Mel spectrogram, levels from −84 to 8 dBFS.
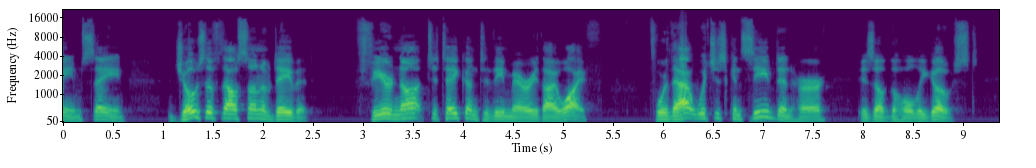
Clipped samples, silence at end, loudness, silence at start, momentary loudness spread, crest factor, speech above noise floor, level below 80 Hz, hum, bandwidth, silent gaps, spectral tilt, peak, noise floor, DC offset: under 0.1%; 0.3 s; -17 LUFS; 0 s; 11 LU; 18 dB; 51 dB; -60 dBFS; none; 15.5 kHz; none; -6 dB/octave; 0 dBFS; -67 dBFS; under 0.1%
